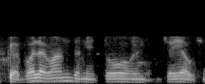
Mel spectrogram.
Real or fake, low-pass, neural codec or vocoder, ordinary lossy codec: real; 3.6 kHz; none; none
